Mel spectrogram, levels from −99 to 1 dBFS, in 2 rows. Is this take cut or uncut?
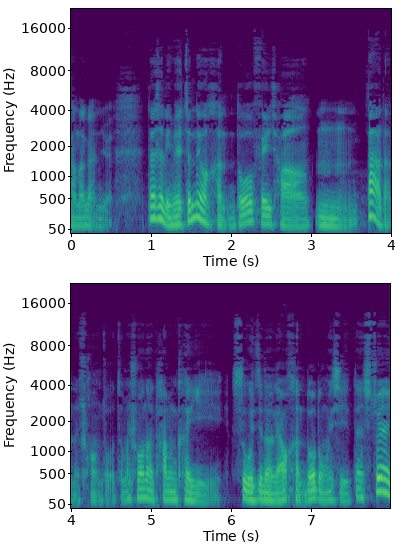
cut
